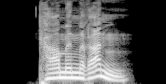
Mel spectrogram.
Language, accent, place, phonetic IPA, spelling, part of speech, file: German, Germany, Berlin, [ˌkaːmən ˈʁan], kamen ran, verb, De-kamen ran.ogg
- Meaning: first/third-person plural preterite of rankommen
